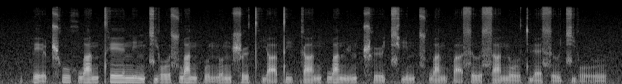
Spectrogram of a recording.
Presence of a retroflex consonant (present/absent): present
